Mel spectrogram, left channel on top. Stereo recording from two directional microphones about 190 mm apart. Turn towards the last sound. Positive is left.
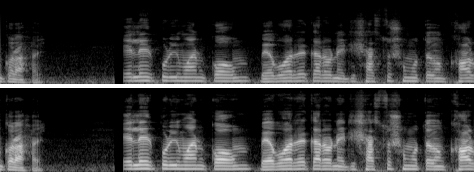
turn(degrees=-20)  # may be behind; listen again after turning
